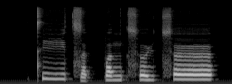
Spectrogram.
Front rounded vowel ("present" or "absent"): present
